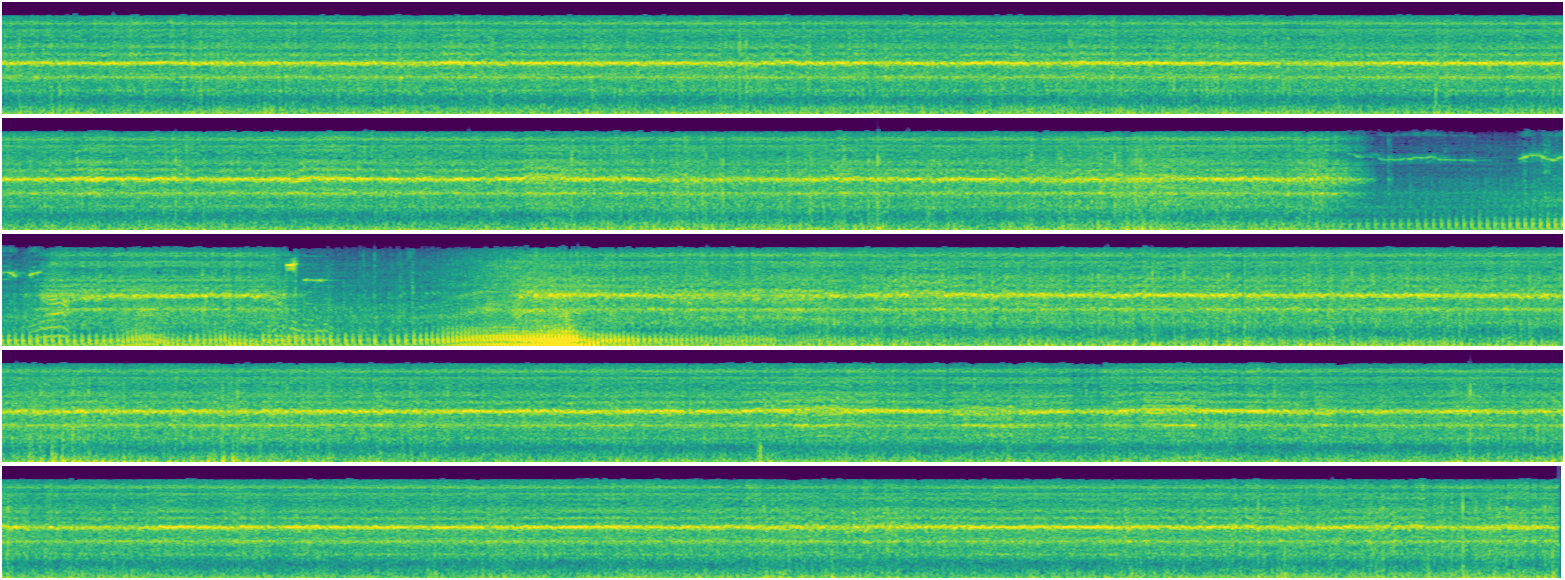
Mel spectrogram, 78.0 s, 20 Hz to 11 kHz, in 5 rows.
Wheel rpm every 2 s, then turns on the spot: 160, 160, 160, 160, 160, 160, 160, 160, 160, 160, 160, 160, 160, 170, 100, 10, 140, 20, 100, 160, 160, 170, 160, 160, 160, 160, 160, 160, 160, 160, 160, 160, 160, 160, 160, 160, 160, 160, 160.
34-36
